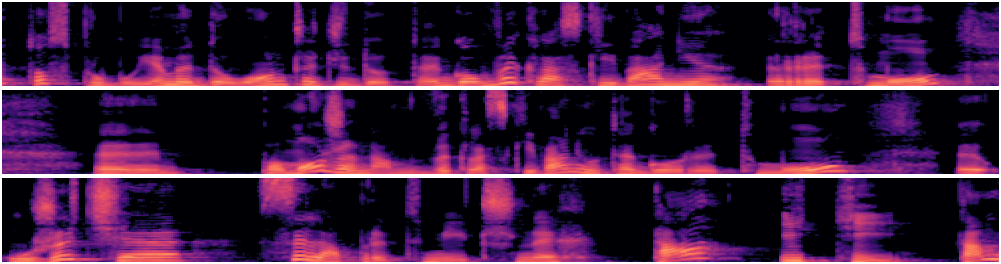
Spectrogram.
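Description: Slow, lively-voiced woman teaching children music. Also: mid-range voice. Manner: slow, patient instructions with short "e" pauses. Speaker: music workshop leader for children.

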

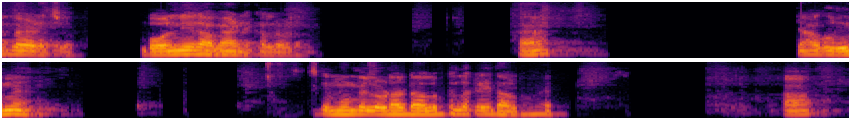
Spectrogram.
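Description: In a group voice call, a man with a fairly high, mellow voice launches into a heated, aggressive rant loaded with taunts and insults. The call was screen-recorded from a phone, giving low-quality audio with slight background noise.

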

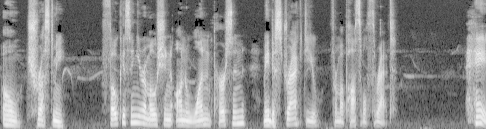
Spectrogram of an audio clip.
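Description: Speaking straight to the listener in an audio roleplay, a man plays an easygoing traveling swordsman who is teasing and coaxing, casual and reassuring but a bit cocky. His voice is medium-pitched, with no echo.

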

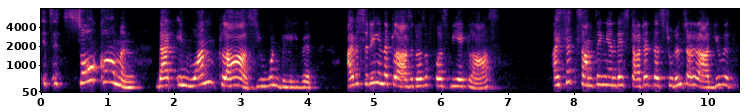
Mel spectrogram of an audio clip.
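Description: A middle-aged woman from India, a philosophy professor, talking passionately in a conversational interview, animated and expressive, often restarting her sentences. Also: high voice, husky, low-quality recording.

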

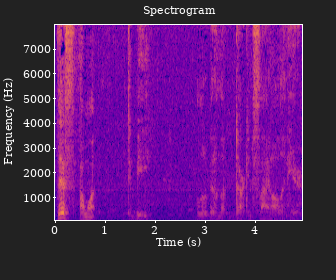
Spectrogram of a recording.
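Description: This painting instructor, a middle-aged man in a small home studio, talks at a normal speed in a gravelly voice. He stays relaxed and chats while he paints, often dropping into low murmurs during the brush work. A slight hiss or hum runs under the recording.

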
